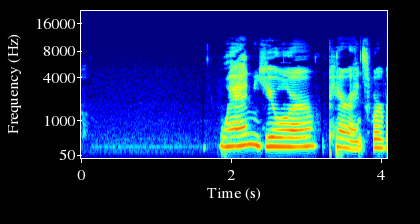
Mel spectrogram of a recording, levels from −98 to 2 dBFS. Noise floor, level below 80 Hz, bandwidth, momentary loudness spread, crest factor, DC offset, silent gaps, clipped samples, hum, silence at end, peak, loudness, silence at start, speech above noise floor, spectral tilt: -66 dBFS; -66 dBFS; 10.5 kHz; 8 LU; 18 dB; under 0.1%; none; under 0.1%; none; 0 s; -8 dBFS; -22 LUFS; 1.85 s; 44 dB; -4.5 dB/octave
